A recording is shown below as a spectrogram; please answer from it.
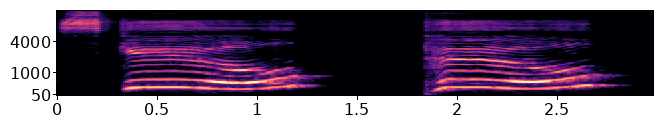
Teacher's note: It sounds like we've added a diphthong in there with like an E that becomes an O, like it morphs over time there.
